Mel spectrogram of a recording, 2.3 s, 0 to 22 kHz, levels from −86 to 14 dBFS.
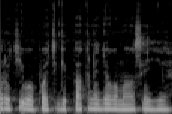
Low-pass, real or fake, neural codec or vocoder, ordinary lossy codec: none; real; none; none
